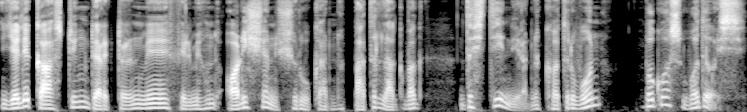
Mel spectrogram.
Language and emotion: Kashmiri, sad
